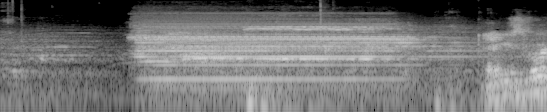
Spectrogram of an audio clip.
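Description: A loud buzzer sounds in a large echoing gym.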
